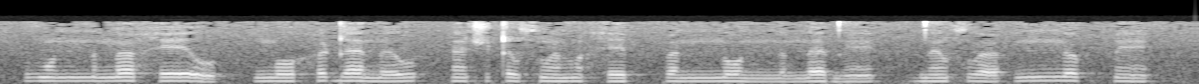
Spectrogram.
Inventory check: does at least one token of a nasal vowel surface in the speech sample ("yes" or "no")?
yes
